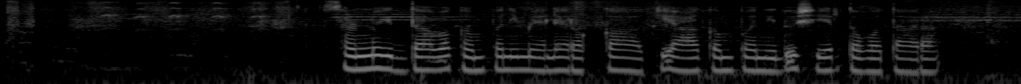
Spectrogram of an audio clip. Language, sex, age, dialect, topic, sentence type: Kannada, female, 18-24, Northeastern, banking, statement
